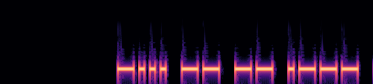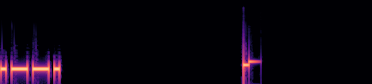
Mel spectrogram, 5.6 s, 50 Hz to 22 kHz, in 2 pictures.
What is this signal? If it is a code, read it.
Morse code, heard as a keyed tone, about 29 wpm, 700 Hz. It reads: BMMJP
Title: Code Groups - 5 Letter:Numbers - 30wpm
